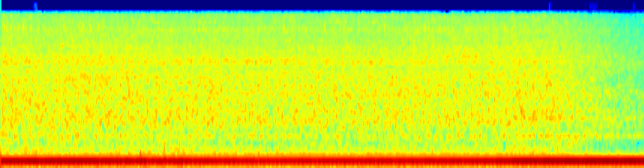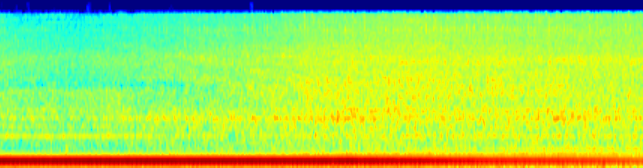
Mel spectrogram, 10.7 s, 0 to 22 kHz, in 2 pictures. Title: Ford 4.6 Sohc Humming Noise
